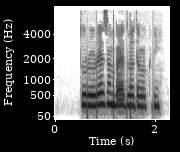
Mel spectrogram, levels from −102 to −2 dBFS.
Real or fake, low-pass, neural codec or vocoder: real; 7.2 kHz; none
